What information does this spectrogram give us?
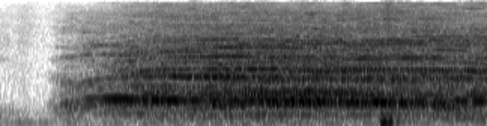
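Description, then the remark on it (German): A crowd erupts into loud, sustained shouting and cheering, rising quickly from quiet and holding at full volume, a dense roar of many voices calling out in approval, an audience shouting to signal that the pace of the questions was okay. “Also bitte jetzt laut geben, wenn ihr der Meinung seid, das Tempo der Fragen gerade eben war okay.”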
